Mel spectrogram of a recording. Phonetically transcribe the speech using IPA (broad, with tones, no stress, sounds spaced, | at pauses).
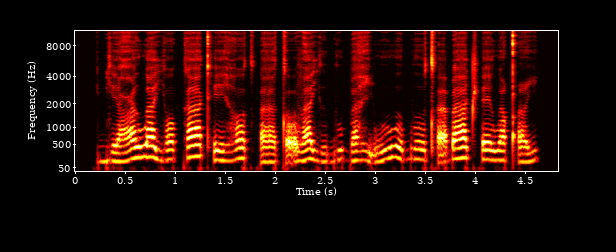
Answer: bʲ ɛː˩ ʕ ɤ˥ w a˥˩ j ɔ˥˩ k aː˥ kʼ eː˩ ɦ ɔ˥˩ t͡sʼ aː˩ t ɔ̰˥˩ v a˥˩ j ɯ˩ b u˥˩ b a˧ ɦ ḭ˩ w u˥ w o˩˥ b oː˧ tʼ a̰˧ ɓ aː˥ t͡ʃʼ ɛː˧ w ɯ˧ qʼ iː˩˥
